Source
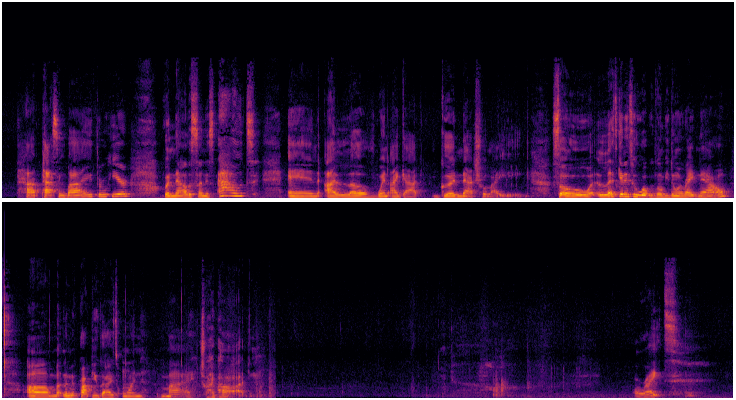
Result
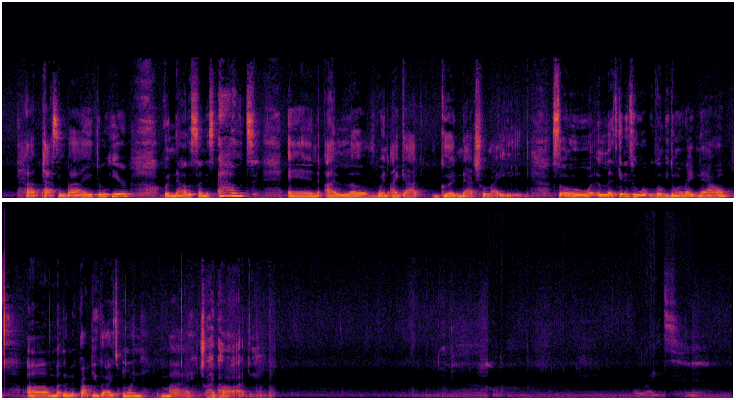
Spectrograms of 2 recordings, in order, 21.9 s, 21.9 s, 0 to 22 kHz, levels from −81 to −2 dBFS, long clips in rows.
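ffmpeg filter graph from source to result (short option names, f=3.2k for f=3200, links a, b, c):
-filter_complex "[0:a]asettb=1/sr,asplit=3[a][b][c];[a]atrim=end=18.264[d];[b]atrim=start=18.26:end=21.33,asetpts=PTS-STARTPTS,afade=t=in:d=0.004:c=qsin,afade=t=out:st=3.066:d=0.004:c=qsin,acompressor=threshold=-51dB:ratio=3:attack=3.2:release=140:knee=1:detection=peak,acrusher=bits=3:mode=log:mix=0:aa=0.000001[e];[c]atrim=start=21.326[f];[d][e]acrossfade=d=0.004:c1=hsin:c2=qsin[g];[g][f]acrossfade=d=0.004:c1=qsin:c2=hsin,firequalizer=gain_entry='entry(120,0);entry(340,6);entry(1800,-23);entry(3800,5)':delay=0.05:min_phase=1,acompressor=threshold=-24dB:ratio=10,equalizer=f=2.3k:t=o:w=2.1:g=-4,volume=2dB"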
